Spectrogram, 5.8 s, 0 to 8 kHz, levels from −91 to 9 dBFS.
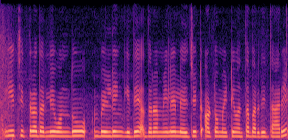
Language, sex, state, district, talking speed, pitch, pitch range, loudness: Kannada, female, Karnataka, Dharwad, 105 wpm, 245 Hz, 240-255 Hz, -13 LUFS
